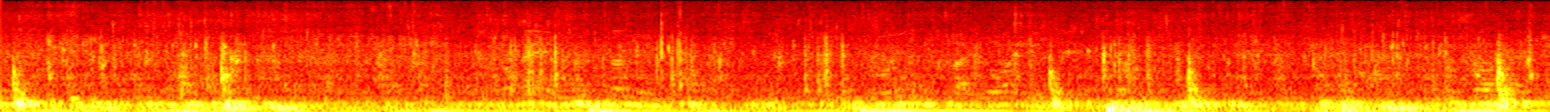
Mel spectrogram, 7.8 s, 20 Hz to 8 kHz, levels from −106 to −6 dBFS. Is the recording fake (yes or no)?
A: no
